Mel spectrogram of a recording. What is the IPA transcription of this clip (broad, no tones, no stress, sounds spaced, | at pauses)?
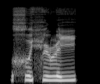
x ʊ fʲ u ɭ i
